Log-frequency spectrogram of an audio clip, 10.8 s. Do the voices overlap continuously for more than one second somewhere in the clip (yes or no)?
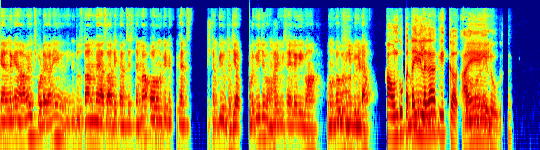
yes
